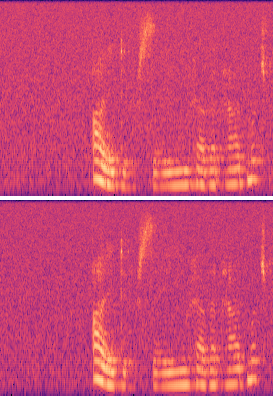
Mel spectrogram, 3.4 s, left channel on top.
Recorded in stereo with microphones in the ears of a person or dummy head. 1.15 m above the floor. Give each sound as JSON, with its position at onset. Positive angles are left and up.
{"t": 1.2, "sound": "a woman speaking", "side_deg": -15, "distance_m": 2.5}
